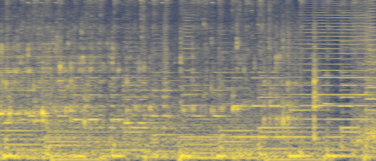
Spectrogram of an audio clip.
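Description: Reduced clove water is poured through a strainer for a natural botanical dye, giving a steady close trickle and splashing liquid with faint drips.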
